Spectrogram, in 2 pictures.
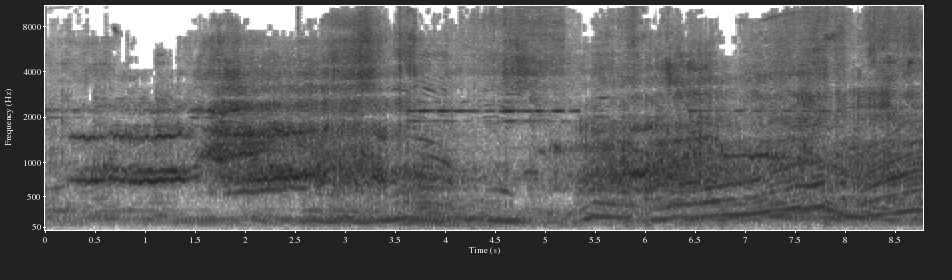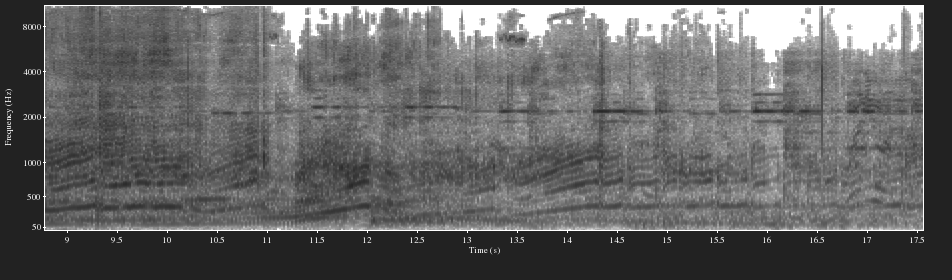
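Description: Drift car engine revving hard, its pitch repeatedly climbing and dropping with throttle and shifts, over sustained tire squeal as the car slides sideways around the course. Loudest through the middle, fading off near the end as the car moves away.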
